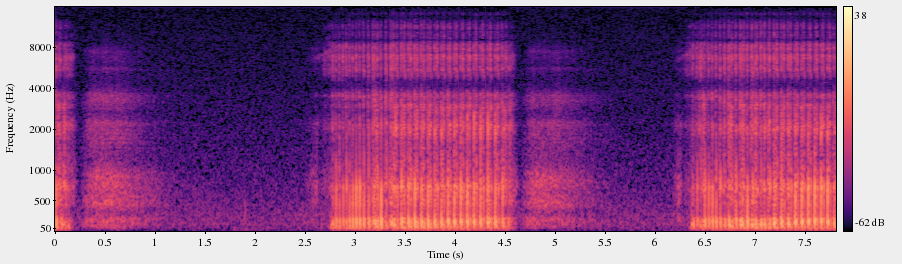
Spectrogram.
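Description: Loud rattling snores on each in-breath with quiet out-breaths between, about two breaths in eight seconds; snoring.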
